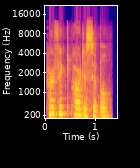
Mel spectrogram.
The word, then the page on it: perfect participle: American English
